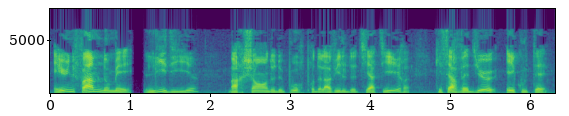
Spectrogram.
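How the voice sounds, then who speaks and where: A man giving a scripted Bible reading in a measured, even delivery, phrase by phrase. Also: mid-range voice, no room sound. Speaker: scripture reader. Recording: dull, dry close recording.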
